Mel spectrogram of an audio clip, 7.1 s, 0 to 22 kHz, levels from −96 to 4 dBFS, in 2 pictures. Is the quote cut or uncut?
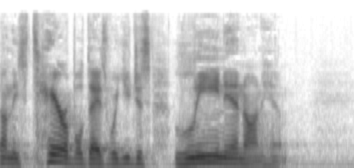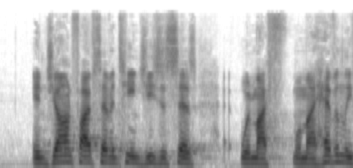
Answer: uncut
